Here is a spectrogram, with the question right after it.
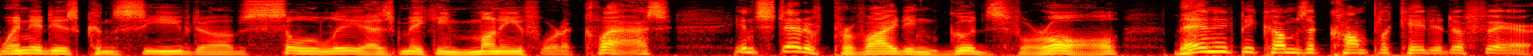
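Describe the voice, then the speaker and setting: Vocal fry marks this man's speech. He keeps a moderate pace while his pitch swings very widely. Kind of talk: audiobook reading aloud of a 1920s industrialist's essay. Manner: formal, measured, steady narrator pace.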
